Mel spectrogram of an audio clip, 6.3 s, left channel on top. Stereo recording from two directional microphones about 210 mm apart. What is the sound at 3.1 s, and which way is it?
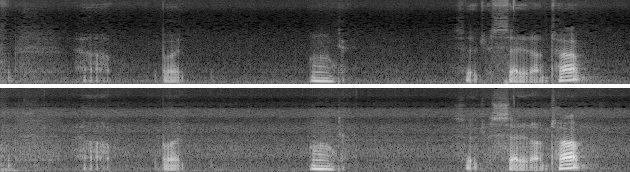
Speech, 5° right (ahead or behind).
